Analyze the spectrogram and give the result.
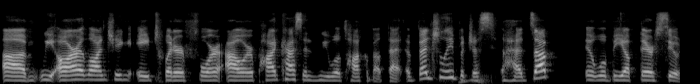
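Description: Speaking at a fairly quick pace, a woman has a medium pitch and a bright, sharp tone. The sound is dry and close with no echo, over a quiet background. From Southwest Florida. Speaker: cohost. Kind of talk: casual chat. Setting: video call.

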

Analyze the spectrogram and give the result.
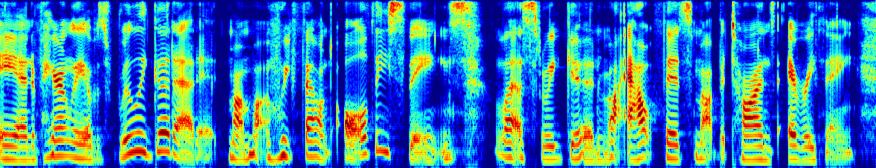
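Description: A Tennessee accent at a moderate pace, dry and close with no echo. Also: woman. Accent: Southern US (Tennessee). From US South, Nashville area, Tennessee. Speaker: productivity consultant and event planner. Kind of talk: casual interview chat.

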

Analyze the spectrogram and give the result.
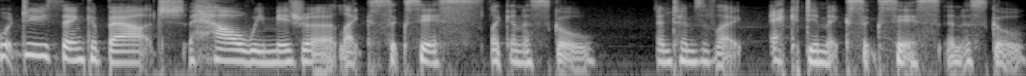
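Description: A woman with a New Zealand accent, fairly low-pitched and fairly slow, with ordinary pitch variation and a dry, close sound with no echo. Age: 20s. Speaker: podcast host and doctor. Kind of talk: interview.

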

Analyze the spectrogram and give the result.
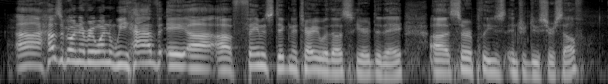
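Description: The speaker talks at a fairly quick pace. The pitch swings very widely. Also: man, high pitch for a man. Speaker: podcast host. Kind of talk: casual chat. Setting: live video podcast.

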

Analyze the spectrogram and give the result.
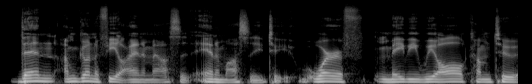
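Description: Speaking in a normal speaking voice with an American accent, a man talks at a moderate pace and medium pitch with ordinary pitch variation, on a very clean recording with a silent background. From rural Nebraska. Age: 30s. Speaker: podcast co-host. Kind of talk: casual chat.

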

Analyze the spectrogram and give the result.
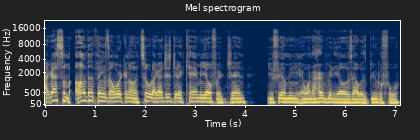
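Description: In a plain, everyday voice, a man speaks at a moderate pace with a medium pitch and ordinary pitch variation, recorded very cleanly with a silent background and a dry, close sound with no echo. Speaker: rapper. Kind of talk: casual chat. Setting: studio.

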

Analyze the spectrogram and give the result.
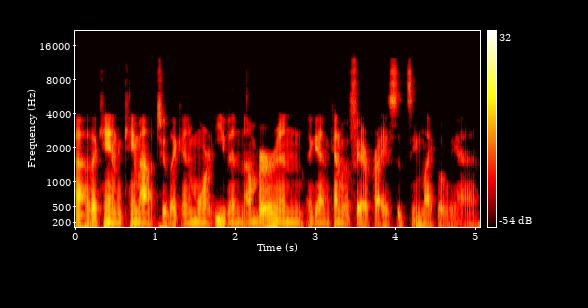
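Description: A man talks at a fairly quick pace in a fairly low pitch with ordinary pitch variation. His is an unremarkable speaking voice. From Florida, Cocoa Beach area. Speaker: IT professional and business buyer. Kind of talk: casual interview.

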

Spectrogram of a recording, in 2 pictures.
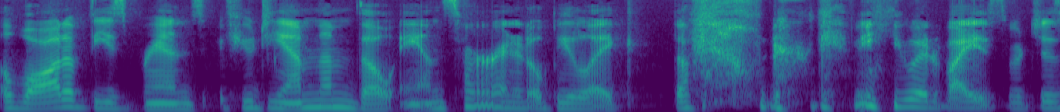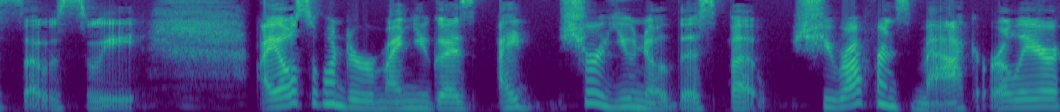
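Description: A woman speaks with a normal speaking voice, fairly low in pitch. Her intonation is lively and her pace fairly quick. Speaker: podcast host. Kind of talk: casual chat.

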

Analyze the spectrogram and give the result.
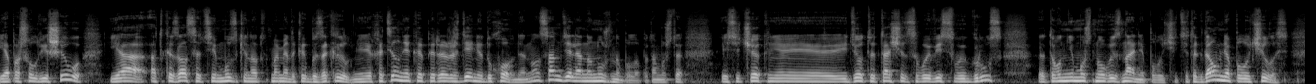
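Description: A man with a fairly high pitch speaks at a very fast pace with ordinary pitch variation. The recording is very clean, with a silent background. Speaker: rabbi and musician. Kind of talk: casual chat. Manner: halting.

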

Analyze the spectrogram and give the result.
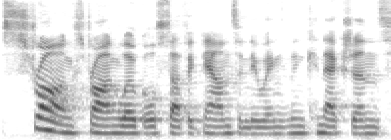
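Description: Pitched fairly low, a woman talks at a moderate pace. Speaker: race caller and handicapper. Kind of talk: interview and casual chat.

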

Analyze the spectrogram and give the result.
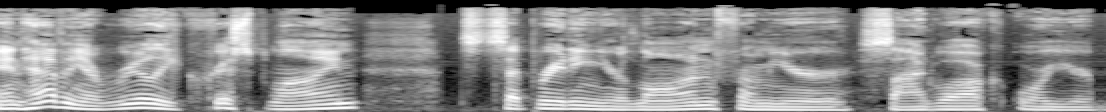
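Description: A man's ordinary speaking voice with an American accent, medium pitch and ordinary pitch variation, in a dry, close sound with no echo. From Virginia, US. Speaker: lawn care business owner. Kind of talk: casual interview.

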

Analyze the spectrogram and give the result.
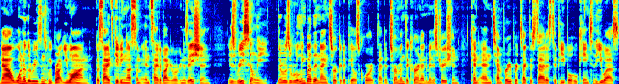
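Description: Here a man with an American accent speaks at a very fast pace, his medium-pitched voice dark and mellow. His pitch varies in an ordinary way, and the recording is very clean with a silent background. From Mexican American. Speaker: podcast co-host. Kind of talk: interview.

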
